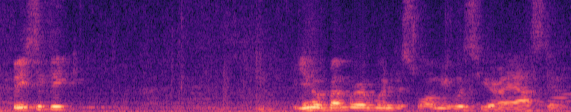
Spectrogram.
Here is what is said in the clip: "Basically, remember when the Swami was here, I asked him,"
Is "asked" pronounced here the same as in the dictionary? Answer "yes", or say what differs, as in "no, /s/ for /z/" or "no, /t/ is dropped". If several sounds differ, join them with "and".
yes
